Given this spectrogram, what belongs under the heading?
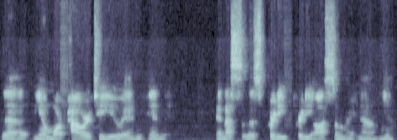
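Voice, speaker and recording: Male podcast guest, low voice, conversational, repeats himself while finding words. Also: little pitch movement, fairly bright tone, breathy edge. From United States, Cambodian American community. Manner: halting, often repeats words as he goes. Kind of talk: casual interview chat, mixing Khmer and English.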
